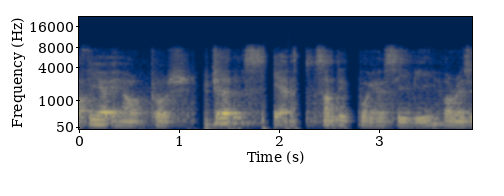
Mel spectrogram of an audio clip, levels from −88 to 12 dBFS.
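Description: From 1.09 s to 2.80 s the speech breaks up with repeated packet loss, giving a robotic sound. Eleven separate holes fall in this stretch, the longest about 115 ms. Each hole is bridged by stretching the last good sound forward, and the next loss arrives soon after. Over a third of the span ends up patched this way. The speech turns choppy, with pieces dropped. Above it, the call path's 8 kHz band limit dulls the top end.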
